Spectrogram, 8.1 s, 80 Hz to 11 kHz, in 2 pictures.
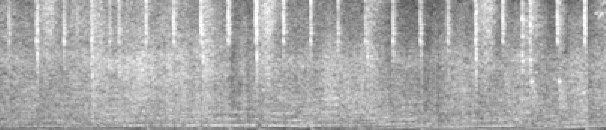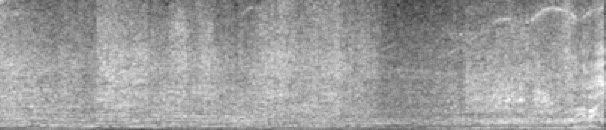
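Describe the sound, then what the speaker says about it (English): Drift cars doing celebratory donuts at a Drift Masters 2024 event in Hungary, engines revving and bouncing up and down while tires squeal continuously, loud and close, with the engine roar dropping away toward the end under sustained tire noise. "Kevin Piscotty and Korpelinski are doing some celebratory donuts just to give us a little ambience"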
